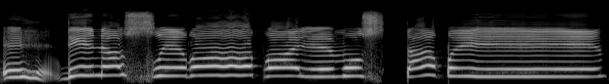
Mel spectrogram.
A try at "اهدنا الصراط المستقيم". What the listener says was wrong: مستقیم میں آپ نے تھوڑا سا سین کو باریک رکھنا ہے، پر نہ ہو.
